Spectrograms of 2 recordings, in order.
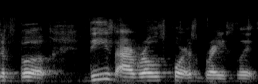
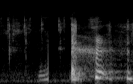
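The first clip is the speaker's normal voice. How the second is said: nervous laugh; 7 semitones higher than usual. Real, not acted. Calming down in public.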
